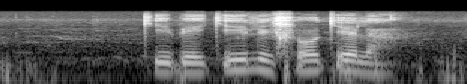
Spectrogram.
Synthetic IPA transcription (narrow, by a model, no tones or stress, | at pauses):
kʼɪbɛkʼɪlɪɬɔkʼɛːla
